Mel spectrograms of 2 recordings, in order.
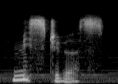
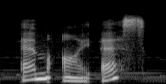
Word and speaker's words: mischievous: Mischievous. It's spelt MISCHIEVOUS and pronounced mischievous. So mischievous. What does it mean and why is it a nice word?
